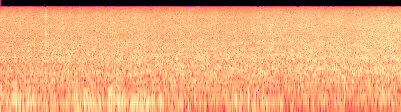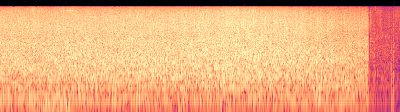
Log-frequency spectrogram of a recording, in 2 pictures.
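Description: A big taiga stream running loudly, sounding like a mountain river: a steady wash of water noise that cuts off suddenly near the end.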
